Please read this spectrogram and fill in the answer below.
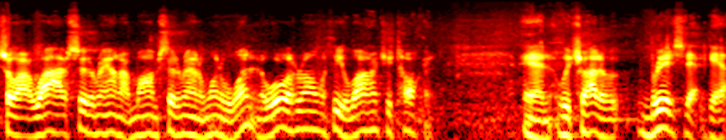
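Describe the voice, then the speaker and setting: With noticeable background noise behind him, a man speaks at a fairly quick pace in a medium pitch with ordinary pitch variation. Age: 70s. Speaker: firefighter assistance program counselor. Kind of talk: speech at awards ceremony.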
